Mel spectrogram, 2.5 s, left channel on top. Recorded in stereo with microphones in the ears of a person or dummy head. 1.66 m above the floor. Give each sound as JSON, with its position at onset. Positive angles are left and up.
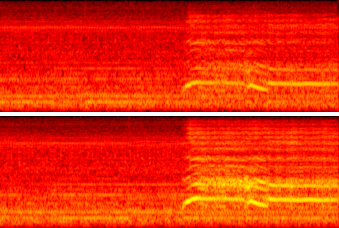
{"t": 1.4, "sound": "a scream", "side_deg": -55}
